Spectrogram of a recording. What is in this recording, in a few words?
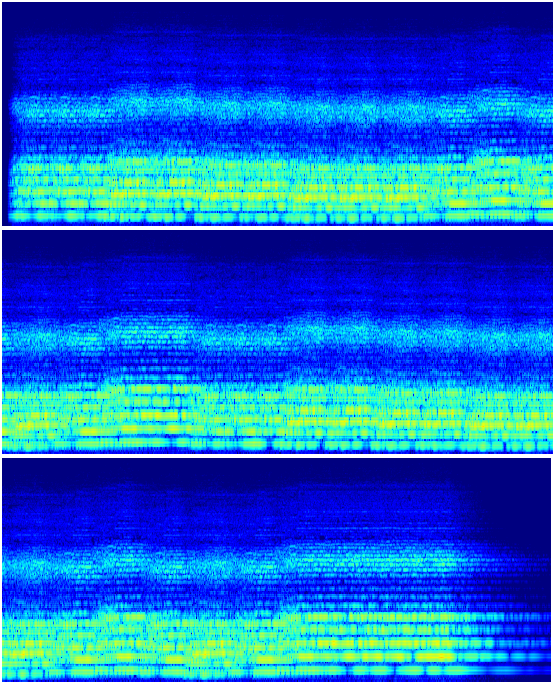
la sauterelle tenor; poulenc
